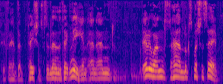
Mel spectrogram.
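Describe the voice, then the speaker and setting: A man portrays a formal, well-bred British man being careful with a policeman in a radio drama. His voice is distinctly creaky, and he hedges as he explains. The recording is a little dull. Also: mid-range voice, expressive, fairly quick, slight background noise, close to an everyday voice. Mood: guarded, evasive. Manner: formal, guarded, hesitant. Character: well-bred man, guarded, evasive sibling of victim.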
